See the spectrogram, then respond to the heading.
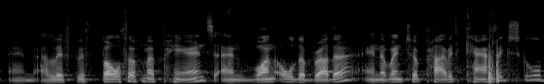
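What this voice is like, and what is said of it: Austrian accent in English. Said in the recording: “raised in Vienna, Austria, so that's where kind of like the weird accent comes from”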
